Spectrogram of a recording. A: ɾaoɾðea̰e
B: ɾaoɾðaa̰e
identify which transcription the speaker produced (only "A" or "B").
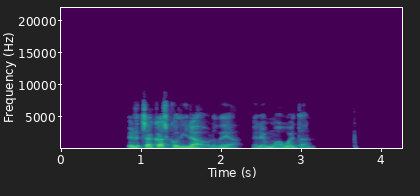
A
